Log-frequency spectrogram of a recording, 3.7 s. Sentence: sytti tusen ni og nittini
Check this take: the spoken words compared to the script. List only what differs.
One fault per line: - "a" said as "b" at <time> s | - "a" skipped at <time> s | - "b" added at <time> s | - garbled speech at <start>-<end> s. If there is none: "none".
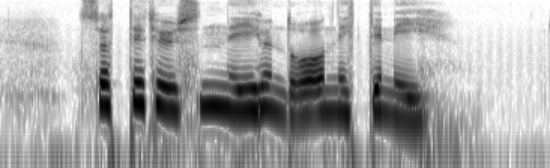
- "hundre" added at 1.7 s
